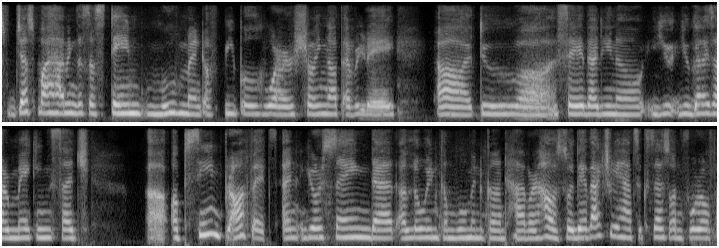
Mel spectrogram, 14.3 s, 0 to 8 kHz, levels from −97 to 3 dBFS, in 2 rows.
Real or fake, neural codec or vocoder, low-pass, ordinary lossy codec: fake; codec, 16 kHz, 2 kbps, X-Codec, HuBERT features, trained on general audio; 7.2 kHz; AAC, 48 kbps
